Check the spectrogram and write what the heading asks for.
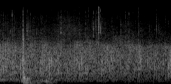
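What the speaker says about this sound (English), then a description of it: "Big round of applause for Miguel for keeping us going here at lunch" A luncheon audience at the 2019 SHPE National Convention claps for Miguel: a short, steady burst of many hands applauding at moderate volume, with no talking.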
